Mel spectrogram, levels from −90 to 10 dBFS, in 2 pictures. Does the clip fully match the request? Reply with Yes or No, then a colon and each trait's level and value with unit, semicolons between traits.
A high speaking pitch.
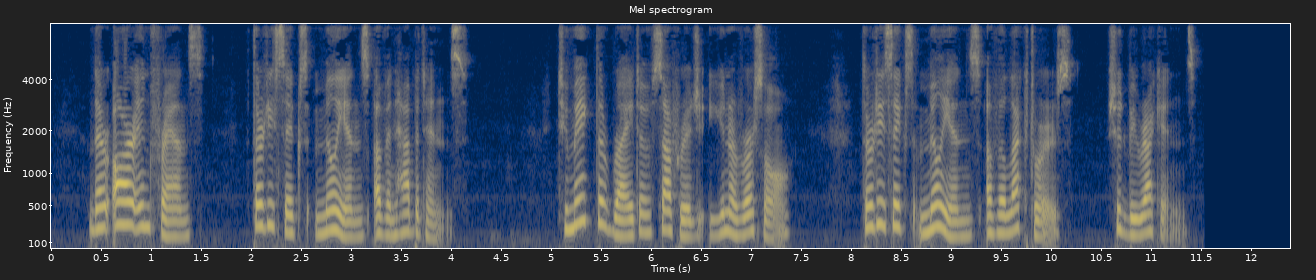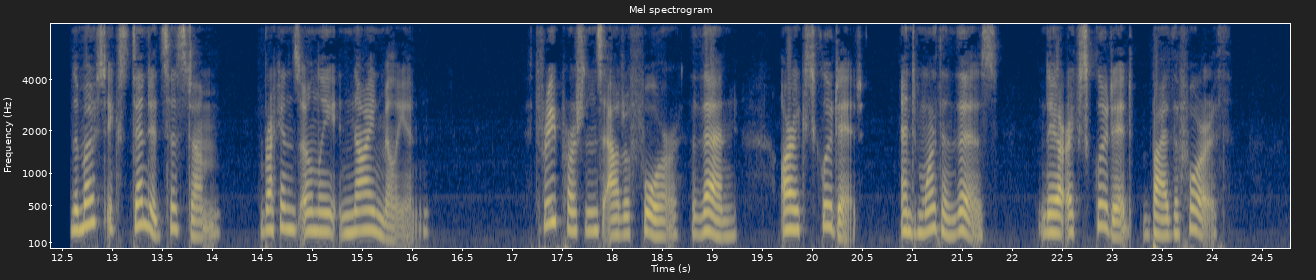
Yes: high, 200 Hz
